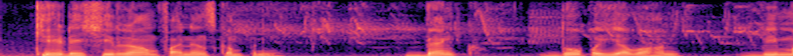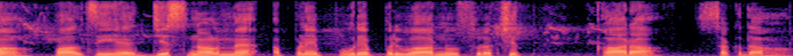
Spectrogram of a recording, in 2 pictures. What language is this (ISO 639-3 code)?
pan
